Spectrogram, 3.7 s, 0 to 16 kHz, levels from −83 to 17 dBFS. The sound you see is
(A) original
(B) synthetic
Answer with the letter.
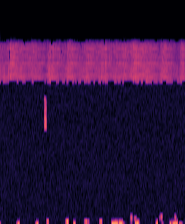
A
